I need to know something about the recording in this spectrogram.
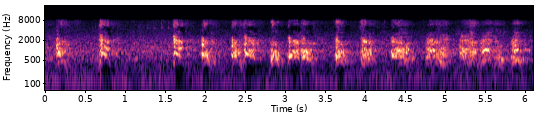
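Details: Australian Shepherd dogs giving loud, clipped barks roughly every half second, a near-continuous volley with brief gaps, over a faint low background drone.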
